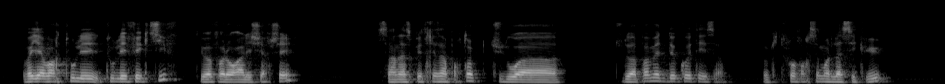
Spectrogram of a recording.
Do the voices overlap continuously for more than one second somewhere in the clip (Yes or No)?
No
